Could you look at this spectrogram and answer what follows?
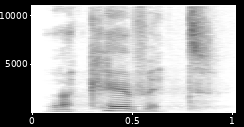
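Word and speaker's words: רכבת: The K, V, and T sounds are practically identical to English. It's only the R that's a little different. Focus on this first letter. It's often written as an R, but don't be fooled. This letter is pronounced differently than an English R. It's pronounced at the back of the throat instead of forward in the mouth.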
